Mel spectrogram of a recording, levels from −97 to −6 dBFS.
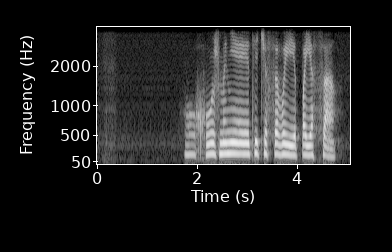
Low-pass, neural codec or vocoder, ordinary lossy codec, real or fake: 3.6 kHz; autoencoder, 48 kHz, 32 numbers a frame, DAC-VAE, trained on Japanese speech; Opus, 64 kbps; fake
